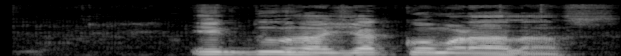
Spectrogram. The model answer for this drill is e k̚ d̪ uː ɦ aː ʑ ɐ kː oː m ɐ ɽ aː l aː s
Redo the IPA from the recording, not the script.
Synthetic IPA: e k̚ d̪ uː ɦ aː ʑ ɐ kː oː m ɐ ɽ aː l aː s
